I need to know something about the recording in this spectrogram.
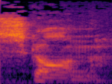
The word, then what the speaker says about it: scone: How do I pronounce scone? Rhymes with gone.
